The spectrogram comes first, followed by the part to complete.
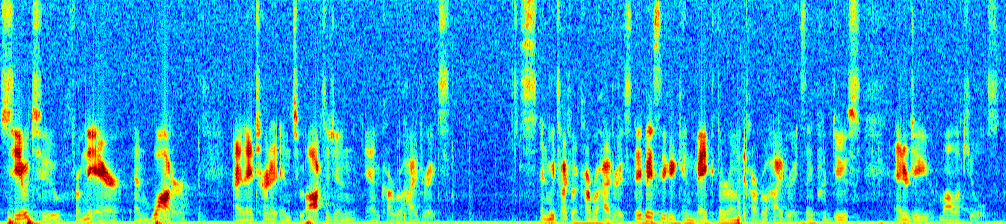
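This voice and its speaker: A man's fairly low, somewhat breathy voice with fairly even intonation, big swings in loudness, and long, frequent pauses. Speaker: teacher. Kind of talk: recorded lecture. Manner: fast; casual, hesitant with fillers.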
